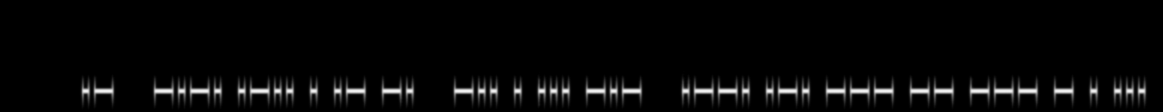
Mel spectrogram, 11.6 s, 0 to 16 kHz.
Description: Morse code, heard as a keyed tone, about 20 wpm, 700 Hz. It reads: A CLEAN DESK PROMOTES
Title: Difficult Sentences with Hints - 20wpm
